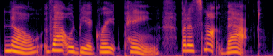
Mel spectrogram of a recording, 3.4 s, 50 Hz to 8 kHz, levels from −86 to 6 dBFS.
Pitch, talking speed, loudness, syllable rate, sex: 200 Hz, 195 wpm, -20 LUFS, 4.1 syllables/s, female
